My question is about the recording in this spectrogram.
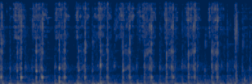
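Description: Light, irregular scraping strokes with small clicks: a kitchen knife blade being drawn across the rim of a ceramic mug to sharpen it.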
